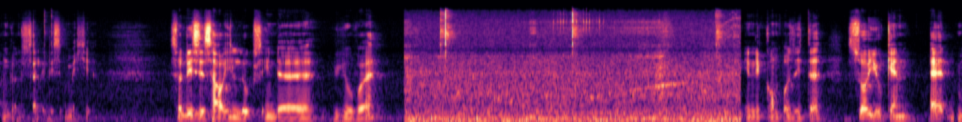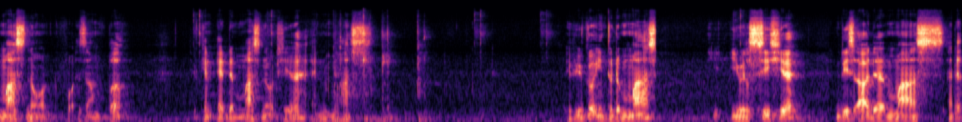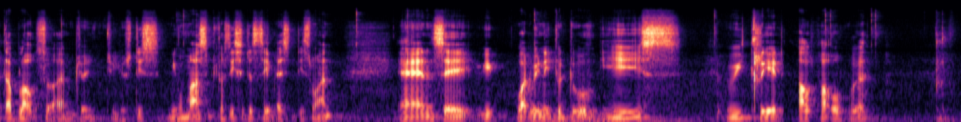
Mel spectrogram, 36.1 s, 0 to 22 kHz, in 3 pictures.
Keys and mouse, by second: 7.2-8.9 drag, 14.4-18.8 drag, 21.1-26.3 drag, 28.4-29.1 drag, 30.6-32.9 drag, 34.4-36.0 drag.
